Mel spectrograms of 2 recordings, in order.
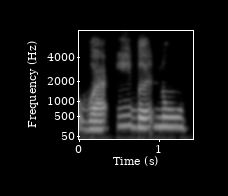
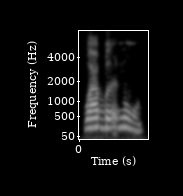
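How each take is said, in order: First: A separate i vowel is pronounced before bnu. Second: The vowel before bnu is dropped and linked. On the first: The speaker calls it wrong. "tidak dibaca wa ibnu" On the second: The speaker calls it right.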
